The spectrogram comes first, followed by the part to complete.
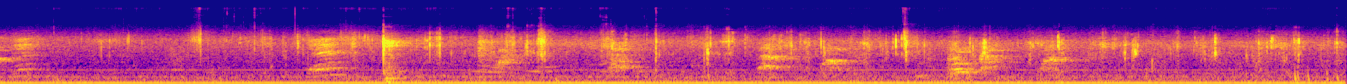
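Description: A person chewing a mouthful of leafy salad, with wet mouth clicks and a few short voiced murmurs; a sharp click about three seconds in is the loudest sound.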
